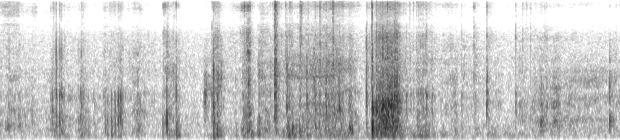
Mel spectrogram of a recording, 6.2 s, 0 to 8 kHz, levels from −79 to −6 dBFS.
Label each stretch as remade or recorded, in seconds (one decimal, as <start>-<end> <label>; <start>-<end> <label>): 0.0-6.2 recorded

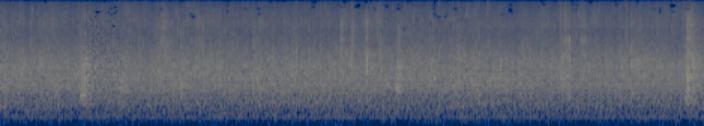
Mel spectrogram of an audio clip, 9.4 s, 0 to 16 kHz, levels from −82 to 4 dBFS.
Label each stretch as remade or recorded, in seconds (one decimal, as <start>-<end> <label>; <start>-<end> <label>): 0.0-1.1 remade; 1.1-1.6 recorded; 1.6-9.4 remade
